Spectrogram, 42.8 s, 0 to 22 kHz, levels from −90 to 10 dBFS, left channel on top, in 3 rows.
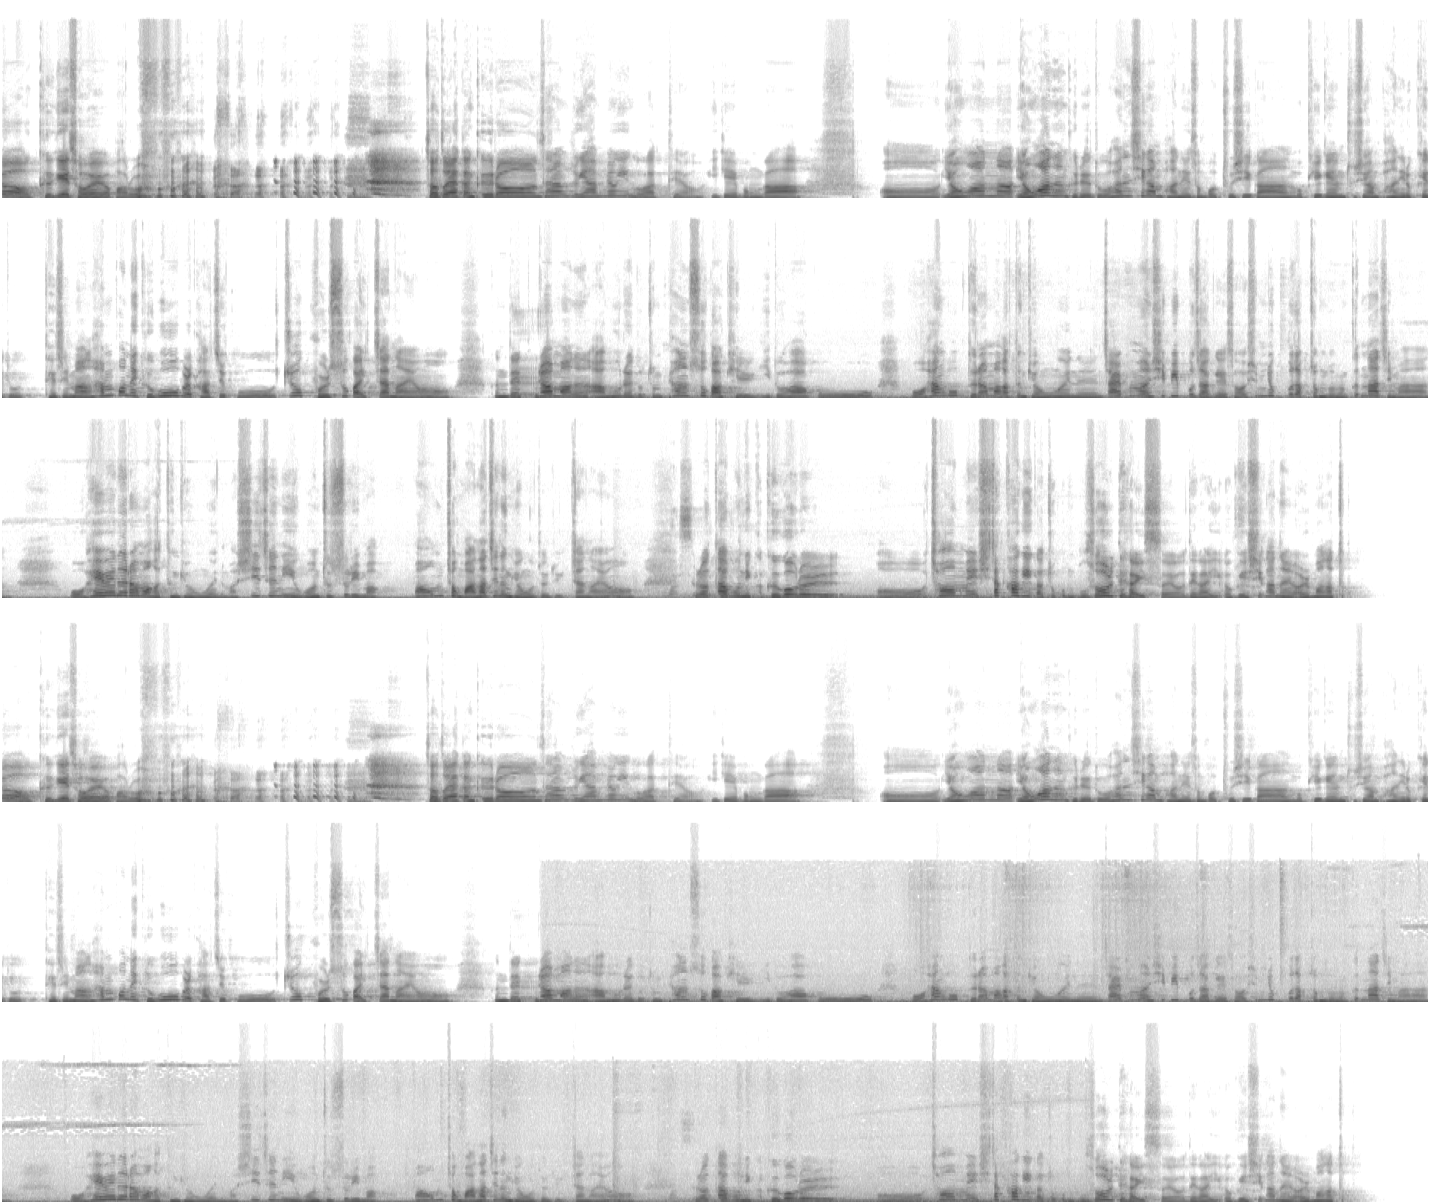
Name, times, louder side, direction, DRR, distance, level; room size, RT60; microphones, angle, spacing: voice 1, 0.0-2.0 3.1-8.5 8.8-32.3 32.6-36.9 37.3-41.9, left 2 dB, 35° left, 12 dB, 1.3 m, -31 dB
voice 2, 2.1-3.1 3.4-3.7 4.3-4.7 19.2-19.8 35.1-36.0 40.9-41.2, left 4 dB, 80° left, 13 dB, 1.3 m, -45 dB
sound 1, 19.6-39.5, right 2 dB, 90° right, 0.9 m, -40 dB
25.5 x 22.5 x 6.3 m, 0.62 s
head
